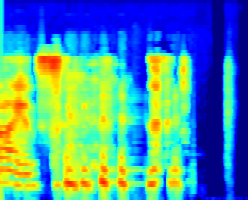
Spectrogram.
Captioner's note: laughter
